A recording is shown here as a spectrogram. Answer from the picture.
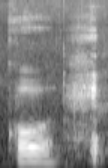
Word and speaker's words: Q: Aliás, acho que se eu lutasse contra um main Q espanhol, eu ia rir pra caralho porque a letra Q se pronuncia cu.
